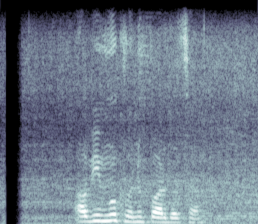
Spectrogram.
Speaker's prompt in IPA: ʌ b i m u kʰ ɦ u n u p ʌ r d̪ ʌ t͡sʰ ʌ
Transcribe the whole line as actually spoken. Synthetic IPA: ʌ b i m u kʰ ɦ u n u p ʌ r d̪ ʌ t͡sʰ ʌ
